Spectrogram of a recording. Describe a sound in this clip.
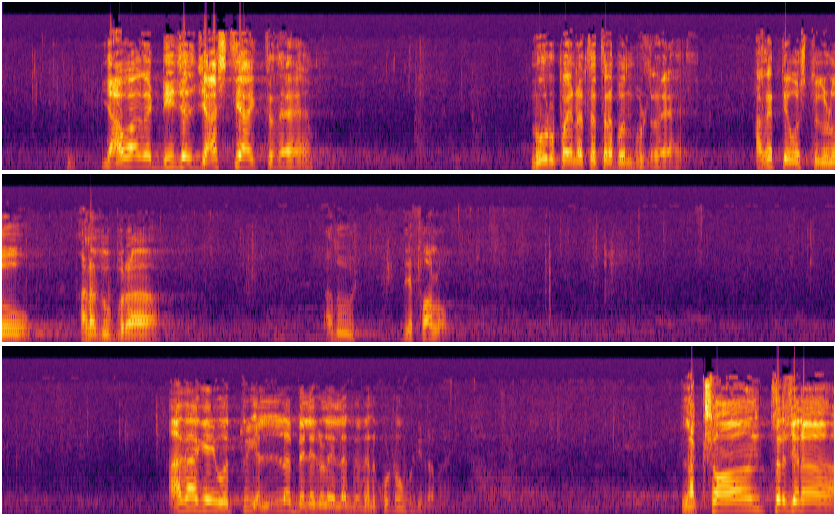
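An elderly man speaks forcefully into a microphone, in bursts with pauses.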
